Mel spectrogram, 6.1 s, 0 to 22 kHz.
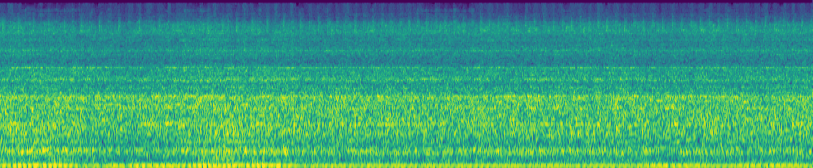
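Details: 1988 BMW E32 735iL with rebuilt M30 B35 straight-six, first start after the rebuild (fuel pump primed; original block had 395k): smooth, even idle with a steady low rumble, no knocks, misses or surging; normal idle.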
